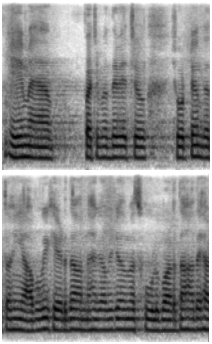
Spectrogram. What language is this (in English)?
Punjabi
